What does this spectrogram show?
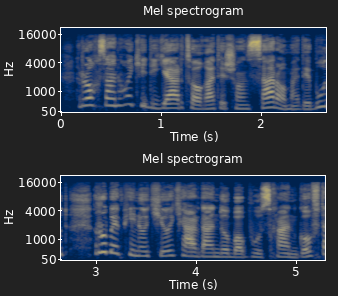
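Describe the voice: Reading aloud, plain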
